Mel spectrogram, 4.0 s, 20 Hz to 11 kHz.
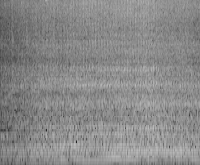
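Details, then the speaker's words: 1993 Mercedes-Benz S600 W140 V12 after wiring harness replacement: starts and idles smoothly with a steady low hum but gives no throttle response; owner suspects air mixture, others suggested catalytic converter, cause unclear. "watch all start up again where you see I'm not having a throttle it fires right up idles you really almost know nothing was wrong with it"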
